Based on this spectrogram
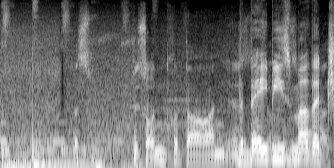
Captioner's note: speaking foreign language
